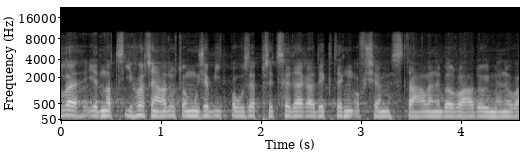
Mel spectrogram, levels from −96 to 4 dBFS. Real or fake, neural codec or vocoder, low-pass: real; none; 9.9 kHz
